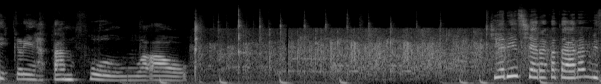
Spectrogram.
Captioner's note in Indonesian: applause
